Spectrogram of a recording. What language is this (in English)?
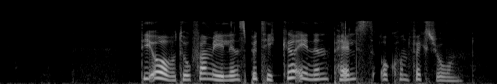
Norwegian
